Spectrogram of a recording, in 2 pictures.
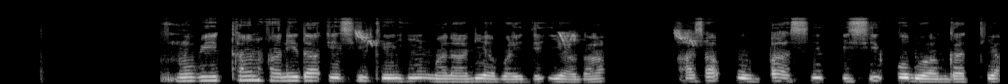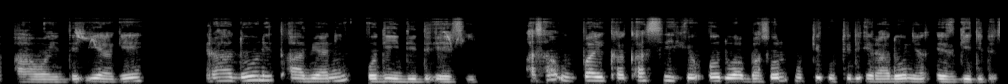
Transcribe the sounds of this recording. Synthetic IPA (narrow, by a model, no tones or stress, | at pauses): nʊbiːt̪ːɐnhɐnɛd̪ɐʔɪsːɪkʰe̞ːhiːmɐlaːlɪjɐbɐjd̪ɛʔɪjaːɡaː | ʔɐsɐʊbːaːsːɪɪsːɪɔd̪ʊwaːɡɐt̪ːɪjɐaːwɐjd̪ɛʔɪjaːɡe̞ː | ɛɾaːd̪o̞ːnɛt̪ʼaːbɪjanɪɔd̪iːd̪ɪd̪ɛʔeːsɪ | ʔɐsɐʔʊbːɐjkʰːɐkʼɐsːɪhɛʔɔd̪ʊwaːbɐsɔnʊt̪ːɪʔʊt̪ːɪd̪ɪɛɾaːd̪o̞ːnɪjɐɛs̬ɡid̪ɪd̪ɛs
